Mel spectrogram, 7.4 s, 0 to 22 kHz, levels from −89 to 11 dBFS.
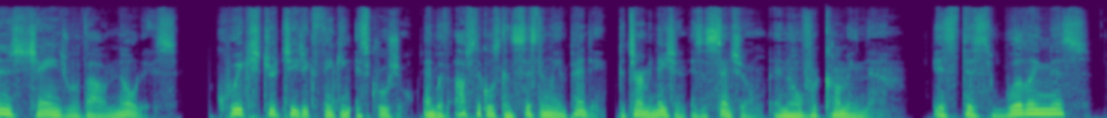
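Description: After "change without notice quick", 1.92 to 4.9 s turns rushed at 1.75 times speed, pitch held: a time-stretched section, likely squeezed to fit.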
